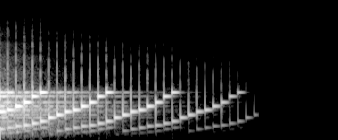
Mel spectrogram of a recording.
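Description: Short musical logo jingle: a rapid string of bright single notes, about eight to ten a second, in repeated rising runs that fade away and stop about three seconds in.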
